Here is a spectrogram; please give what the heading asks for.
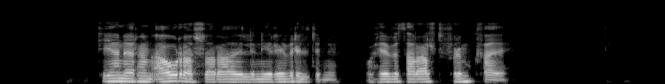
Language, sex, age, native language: Icelandic, male, 30-39, Icelandic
